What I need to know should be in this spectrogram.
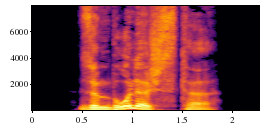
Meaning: inflection of symbolisch: 1. strong/mixed nominative/accusative feminine singular superlative degree 2. strong nominative/accusative plural superlative degree
- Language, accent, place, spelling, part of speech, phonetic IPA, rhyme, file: German, Germany, Berlin, symbolischste, adjective, [ˌzʏmˈboːlɪʃstə], -oːlɪʃstə, De-symbolischste.ogg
